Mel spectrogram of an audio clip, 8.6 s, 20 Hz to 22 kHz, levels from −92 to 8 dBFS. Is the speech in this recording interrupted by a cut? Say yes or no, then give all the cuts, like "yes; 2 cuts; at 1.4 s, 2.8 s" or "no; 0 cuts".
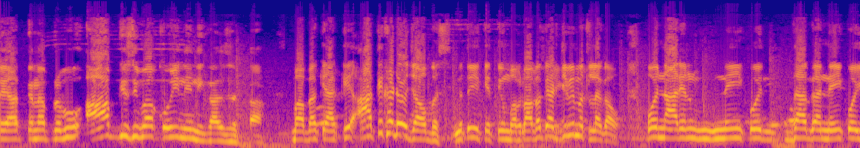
yes; 1 cut; at 2.8 s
